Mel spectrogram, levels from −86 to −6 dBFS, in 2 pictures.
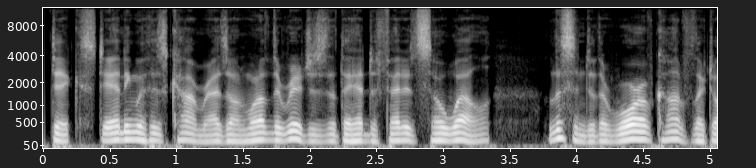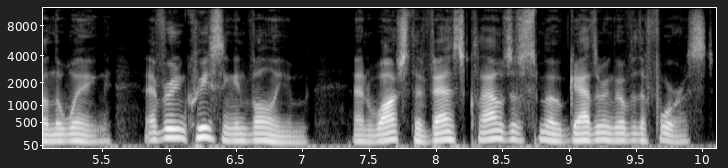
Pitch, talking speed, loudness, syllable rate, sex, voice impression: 125 Hz, 235 wpm, -18 LUFS, 6.7 syllables/s, male, masculine, adult-like, slightly fluent, slightly cool, sincere, calm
